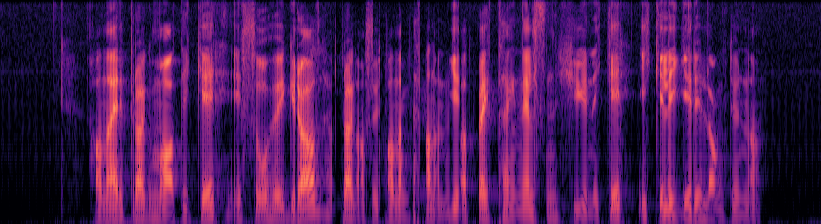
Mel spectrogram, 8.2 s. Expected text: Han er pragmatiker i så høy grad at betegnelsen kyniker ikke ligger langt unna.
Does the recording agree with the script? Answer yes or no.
no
